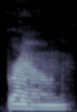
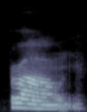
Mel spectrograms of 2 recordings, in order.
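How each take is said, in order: First: Said in the usual way. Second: 'brown' with an RP vowel; RP accent. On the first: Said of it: "my own accent and the R P". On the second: Shown as a demonstration. Teacher contrasting RP with her own accent, RP accent. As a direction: RP accent, placed on the bottom lip. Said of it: "show you the difference between".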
